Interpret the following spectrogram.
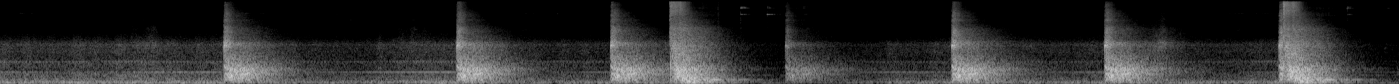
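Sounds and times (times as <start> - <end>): gunshots ringing: 6.1 - 8.2, 12.8 - 13.7.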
